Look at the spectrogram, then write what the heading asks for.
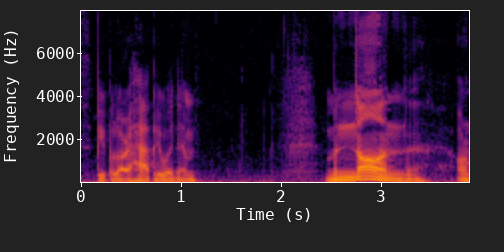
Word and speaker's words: Manon: Manon, or Manon, if you want the proper pronunciation.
